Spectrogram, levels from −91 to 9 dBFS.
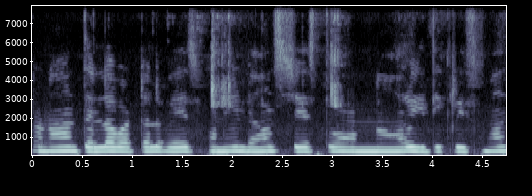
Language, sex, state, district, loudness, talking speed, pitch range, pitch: Telugu, female, Andhra Pradesh, Sri Satya Sai, -15 LUFS, 115 wpm, 230-240 Hz, 235 Hz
